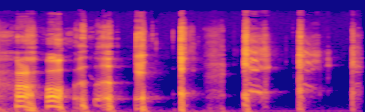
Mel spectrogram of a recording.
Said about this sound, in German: Was ist denn mit dir los? Ich hab Husten.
